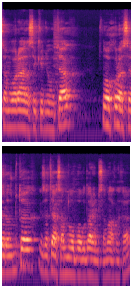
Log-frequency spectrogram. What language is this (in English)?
Bulgarian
